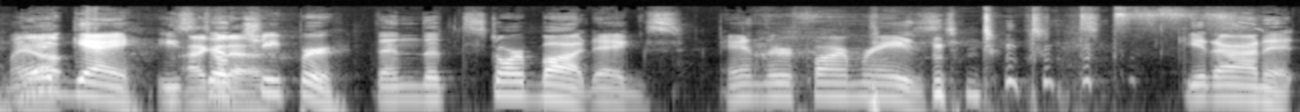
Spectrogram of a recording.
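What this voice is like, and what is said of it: Put-on Yooper accent. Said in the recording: “You came up with the Uper accent there.”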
